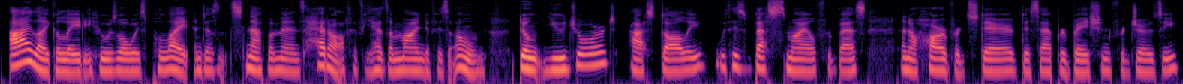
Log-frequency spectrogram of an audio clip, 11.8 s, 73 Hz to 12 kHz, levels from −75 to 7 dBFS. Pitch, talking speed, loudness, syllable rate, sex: 175 Hz, 215 wpm, -21 LUFS, 5.3 syllables/s, female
